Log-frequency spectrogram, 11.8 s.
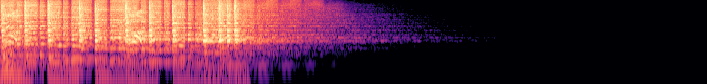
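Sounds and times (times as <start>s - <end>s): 
slowed montagem music: 0.0s - 6.4s.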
